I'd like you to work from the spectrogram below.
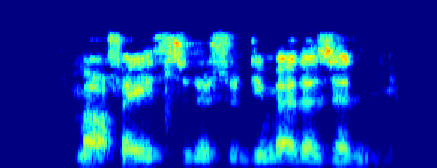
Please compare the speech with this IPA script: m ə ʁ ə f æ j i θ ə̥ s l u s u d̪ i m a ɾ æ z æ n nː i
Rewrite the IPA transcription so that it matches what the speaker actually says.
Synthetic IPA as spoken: m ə ʁ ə f æ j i θ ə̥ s l u s u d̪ i m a ɾ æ z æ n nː i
